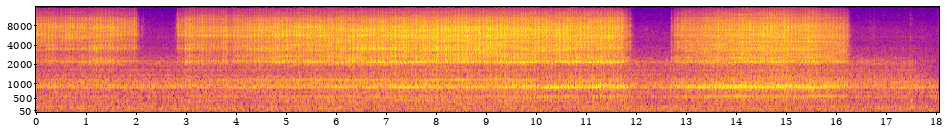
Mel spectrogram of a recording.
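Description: Turning tool cutting the inside of a spinning alder plate on a wood lathe: a steady hissing scrape of the tool on the wood, lifted off briefly about two seconds in and again about twelve seconds in, then stopping about sixteen seconds in, leaving the quieter run of the lathe.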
